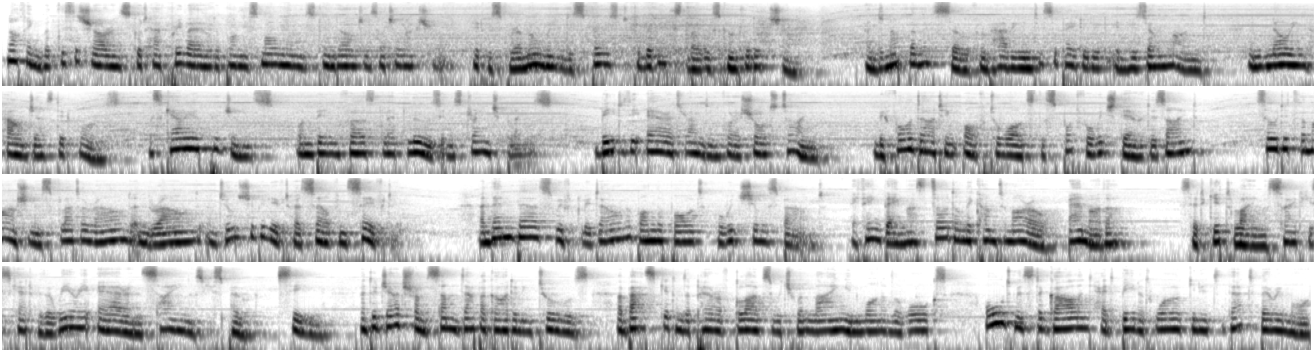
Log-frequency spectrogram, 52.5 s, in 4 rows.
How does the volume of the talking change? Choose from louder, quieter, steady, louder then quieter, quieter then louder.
steady.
